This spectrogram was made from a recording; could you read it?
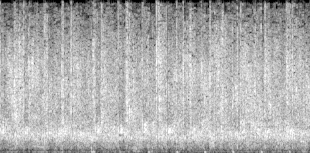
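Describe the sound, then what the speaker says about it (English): Audience at a joint city and county council meeting applauding steadily and loudly for Dr. Artis, a dense even clapping with no talk over it. "Please clap for Dr."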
